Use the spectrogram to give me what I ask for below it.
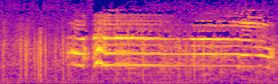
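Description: A rooster crows outside during a quiet afternoon siesta, one of a few young birds being kept to see whether they were hens or roosters. Faint clucking comes before a single long, strained crow that holds its pitch and fades out.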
